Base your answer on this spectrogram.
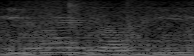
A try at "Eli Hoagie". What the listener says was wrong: Hoagie. It's an H.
